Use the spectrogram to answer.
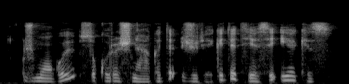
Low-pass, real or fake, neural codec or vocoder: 7.2 kHz; real; none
